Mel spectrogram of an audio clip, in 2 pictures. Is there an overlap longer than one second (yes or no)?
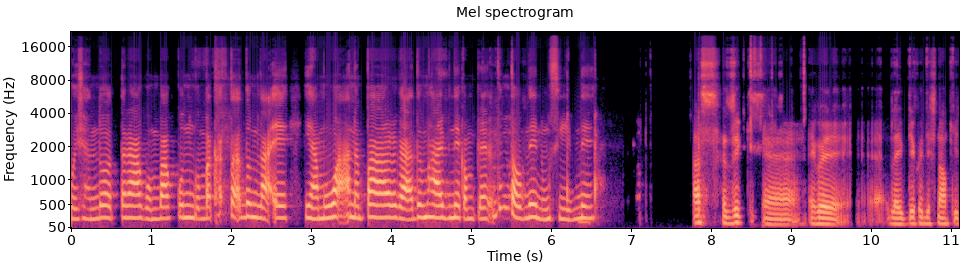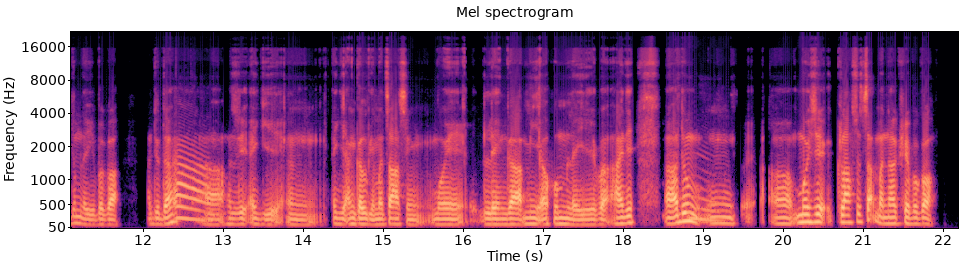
no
